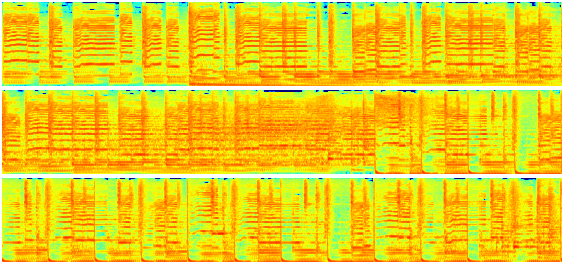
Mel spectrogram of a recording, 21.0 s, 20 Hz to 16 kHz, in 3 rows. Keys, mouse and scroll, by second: 0.3 alt+click, 1.2 g, 4.4-5.6 shift+middle drag, 5.6 f, 6.5 ctrl+b, 10.9-13.3 shift+middle drag, 13.3 ctrl+r, 16.6 ctrl+r, 18.6 scroll up 3, 18.8-19.6 scroll down 2, 19.6 alt+click, 20.2 alt+click.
